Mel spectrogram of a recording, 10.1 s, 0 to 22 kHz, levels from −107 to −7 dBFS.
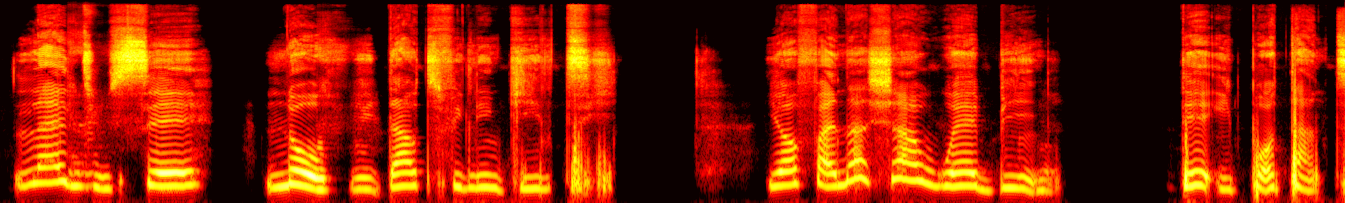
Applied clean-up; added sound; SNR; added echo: neural mask model Resemble Enhance denoiser.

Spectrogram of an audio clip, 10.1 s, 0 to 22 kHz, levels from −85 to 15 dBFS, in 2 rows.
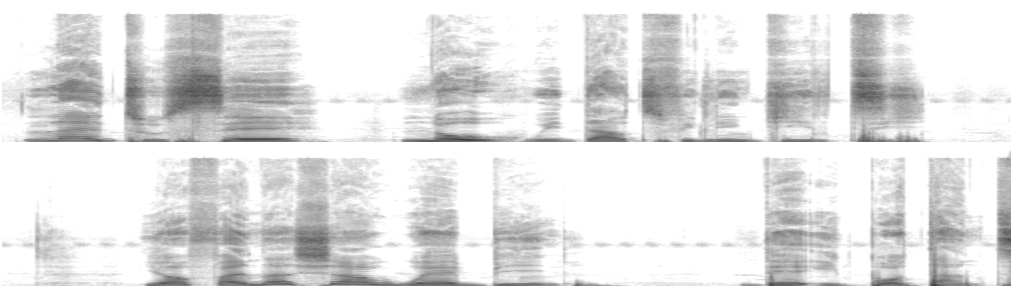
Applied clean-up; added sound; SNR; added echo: none; none; none; none.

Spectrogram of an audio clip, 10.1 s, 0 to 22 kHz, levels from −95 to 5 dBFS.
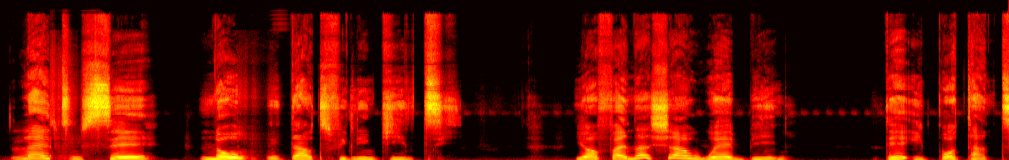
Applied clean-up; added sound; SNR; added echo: neural mask model DeepFilterNet 3.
